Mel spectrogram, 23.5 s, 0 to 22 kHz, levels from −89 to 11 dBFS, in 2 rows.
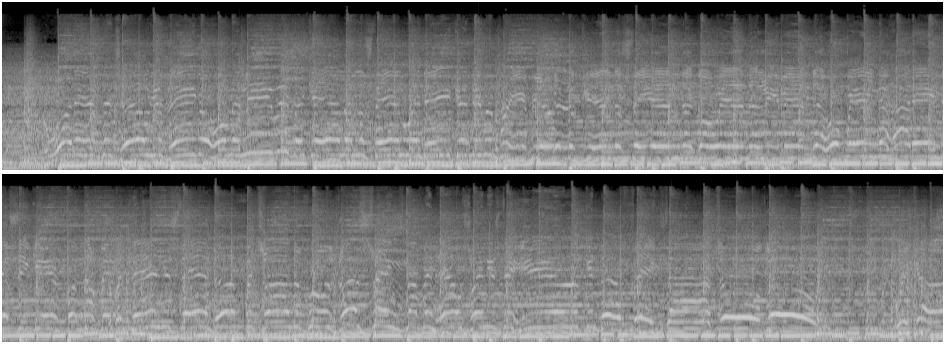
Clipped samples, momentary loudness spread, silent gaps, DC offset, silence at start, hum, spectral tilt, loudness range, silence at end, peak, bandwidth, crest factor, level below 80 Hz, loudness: under 0.1%; 2 LU; none; under 0.1%; 0 s; none; -5.5 dB/octave; 1 LU; 0 s; 0 dBFS; 16.5 kHz; 12 dB; -26 dBFS; -11 LUFS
